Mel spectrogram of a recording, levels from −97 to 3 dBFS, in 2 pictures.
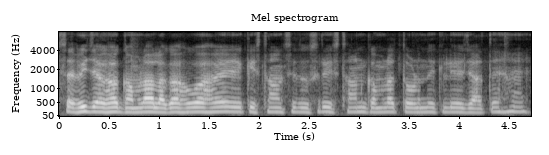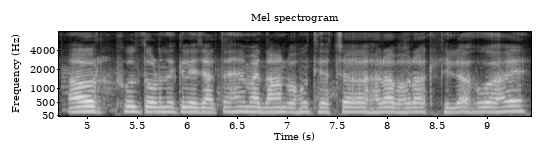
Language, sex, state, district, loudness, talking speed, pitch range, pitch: Hindi, male, Chhattisgarh, Kabirdham, -19 LUFS, 210 wpm, 155-165 Hz, 160 Hz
